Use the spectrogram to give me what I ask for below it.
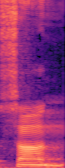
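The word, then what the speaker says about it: Saône: Sat in cafes along the river Sun. Oh, nama sungainya juga, ini bahasa Prancis ya, dibacanya sun kayak matahari, sun.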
